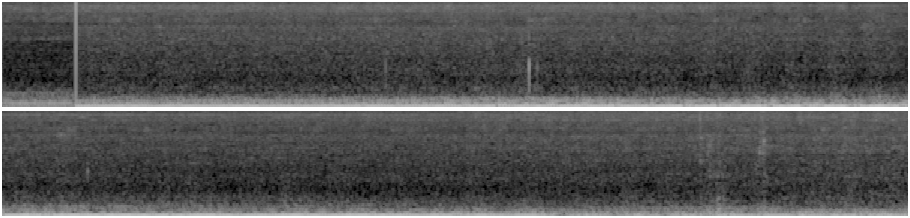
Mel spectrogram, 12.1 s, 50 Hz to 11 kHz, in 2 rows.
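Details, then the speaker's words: 1994 Toyota Supra MkIV, 1251bhp, first start after a new fuel pump and fuel sock were fitted to fix fuel pressure issues: catches on the first crank and settles into a deep, even rumble with no misses. The engine is healthy. "let let's give it start up perfect yeah she's back baby wooo yes come on success"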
